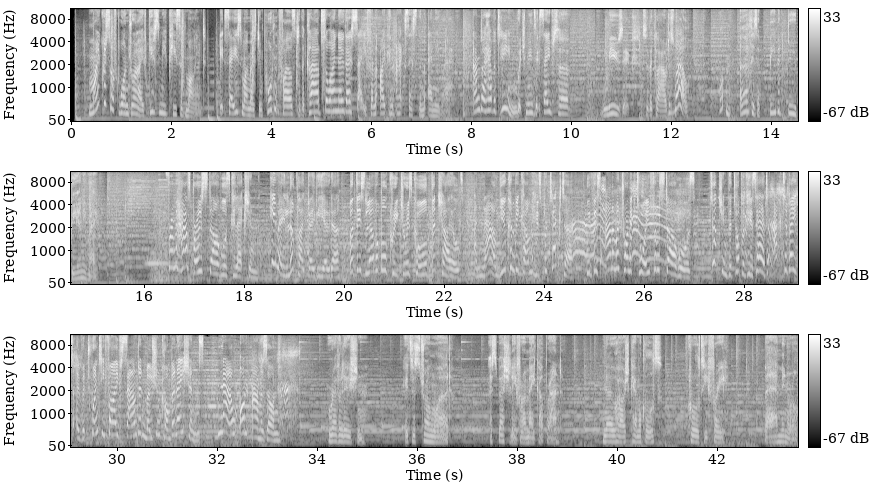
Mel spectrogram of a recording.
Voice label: commercial, Voiceover

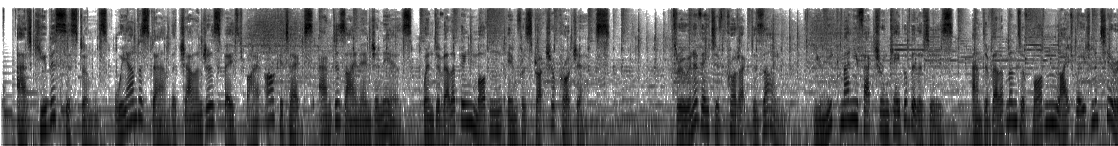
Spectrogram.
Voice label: corporate reel, voiceover

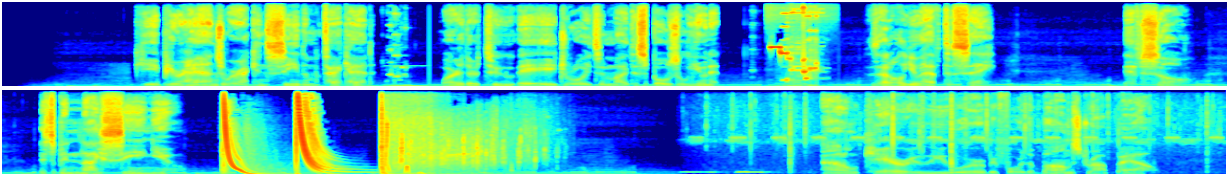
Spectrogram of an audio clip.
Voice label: USA voice reel

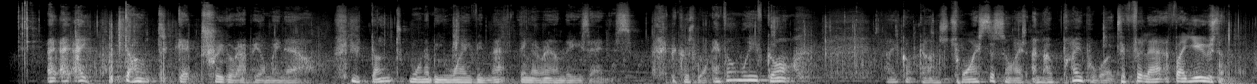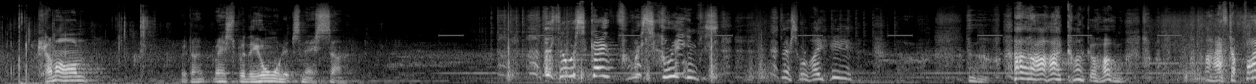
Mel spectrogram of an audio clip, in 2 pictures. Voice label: gaming showreel, voiceover

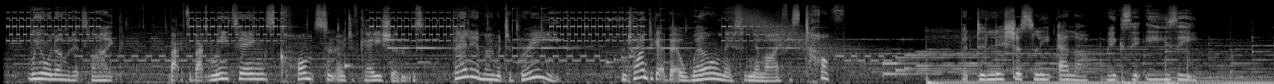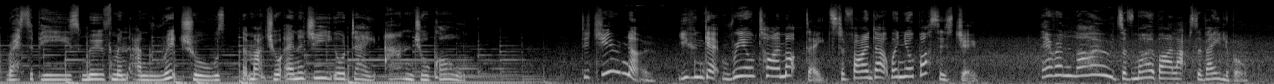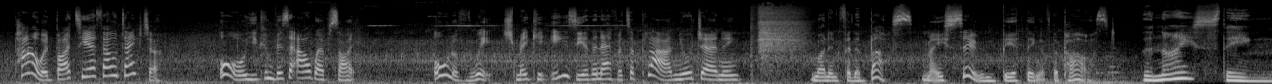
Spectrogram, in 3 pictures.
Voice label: commercial reel, voiceover

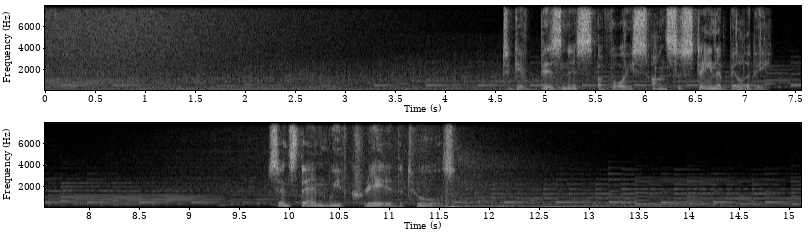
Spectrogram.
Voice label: corporate reel, voiceover

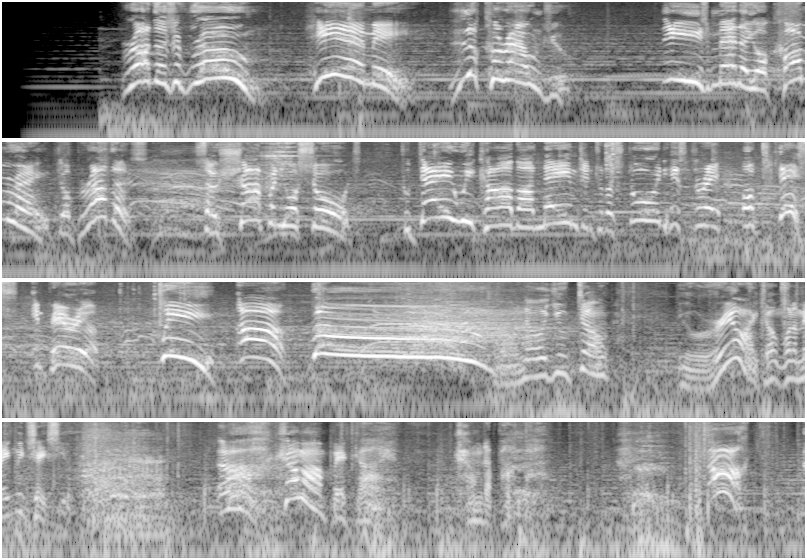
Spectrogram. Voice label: gaming animation voice reel

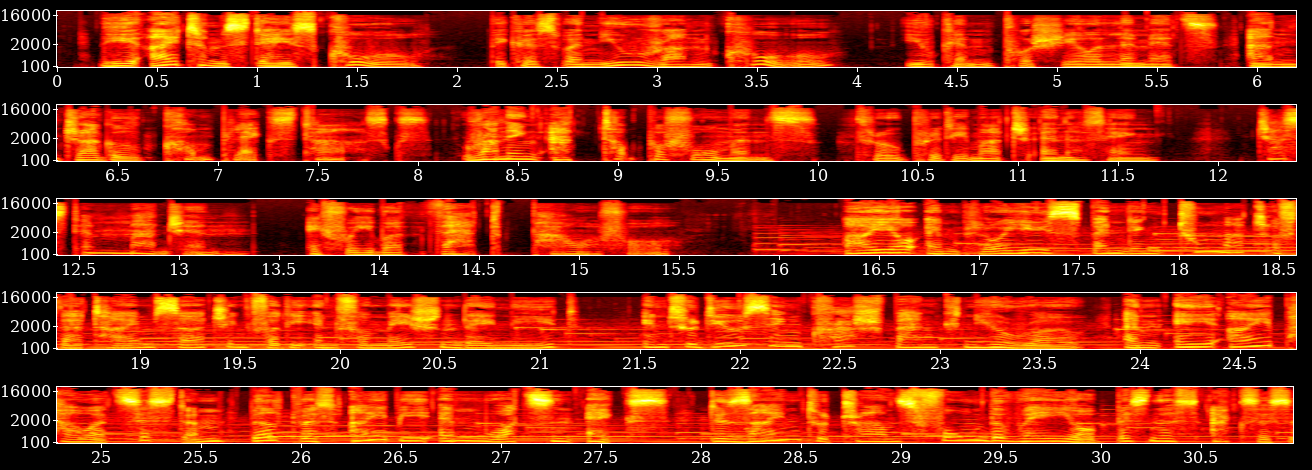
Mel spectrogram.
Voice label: english comm mix, voiceover

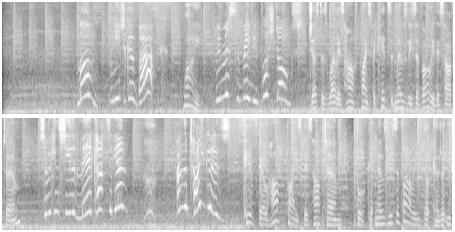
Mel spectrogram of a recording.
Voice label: commercial reel, voiceover

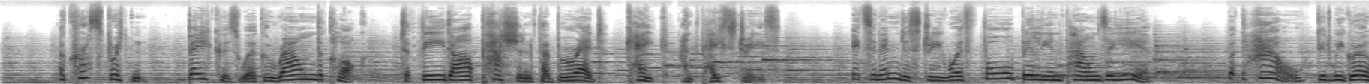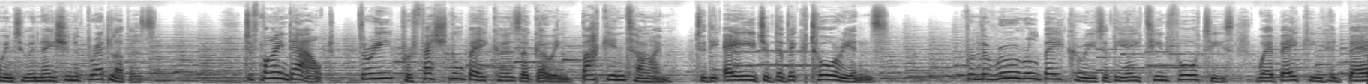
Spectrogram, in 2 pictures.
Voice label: narration reel, voiceover

